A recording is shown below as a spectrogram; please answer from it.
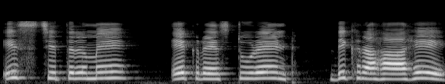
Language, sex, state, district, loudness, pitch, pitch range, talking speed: Hindi, female, Madhya Pradesh, Bhopal, -14 LUFS, 275 Hz, 255-285 Hz, 105 wpm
